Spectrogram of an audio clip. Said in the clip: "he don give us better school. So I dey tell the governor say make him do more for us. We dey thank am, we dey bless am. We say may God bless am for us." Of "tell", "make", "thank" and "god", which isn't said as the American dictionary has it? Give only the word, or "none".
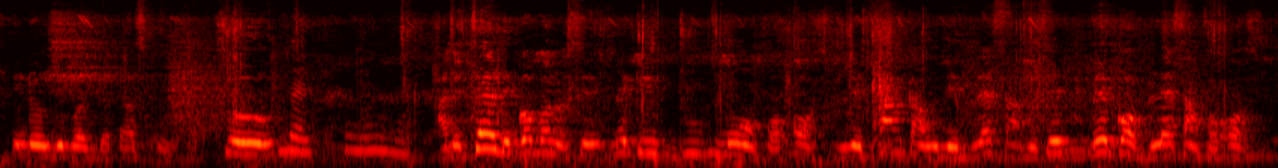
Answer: thank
